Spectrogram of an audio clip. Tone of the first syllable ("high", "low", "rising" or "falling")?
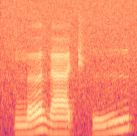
rising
